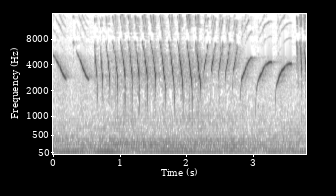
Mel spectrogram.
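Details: Canary song meant to trigger other canaries to sing: a couple of falling whistles, then a quick even trill of steep slurred notes, followed by slower arched whistles and another burst of rapid notes.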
